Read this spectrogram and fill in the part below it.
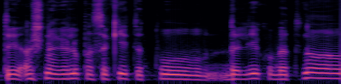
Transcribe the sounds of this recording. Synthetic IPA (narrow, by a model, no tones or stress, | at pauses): t̪ɐɪʔɐʃnʲɛɡɐlʲʊpɐsɐkʲiːt̪ʲɪt̪uːd̪ɐlʲiːkuːbʲɛt̪nʊ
